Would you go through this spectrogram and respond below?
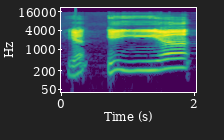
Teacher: Iyyaka na'budu wa iyyaka nasta'in. Di sini huruf ya juga keluar dari tengah-tengah lidah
